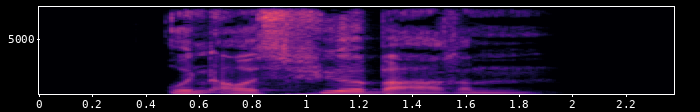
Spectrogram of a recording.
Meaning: strong dative masculine/neuter singular of unausführbar
- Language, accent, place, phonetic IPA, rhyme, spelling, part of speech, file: German, Germany, Berlin, [ʊnʔaʊ̯sˈfyːɐ̯baːʁəm], -yːɐ̯baːʁəm, unausführbarem, adjective, De-unausführbarem.ogg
